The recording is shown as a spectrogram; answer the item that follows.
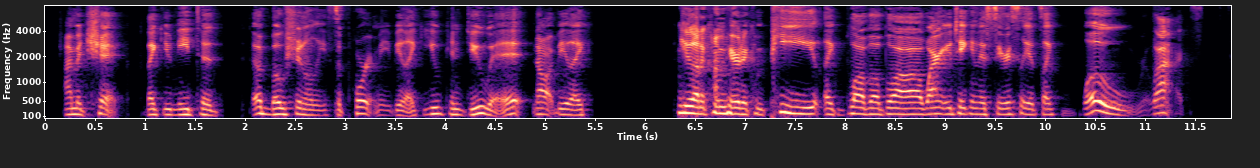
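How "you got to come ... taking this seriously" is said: normal talking voice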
